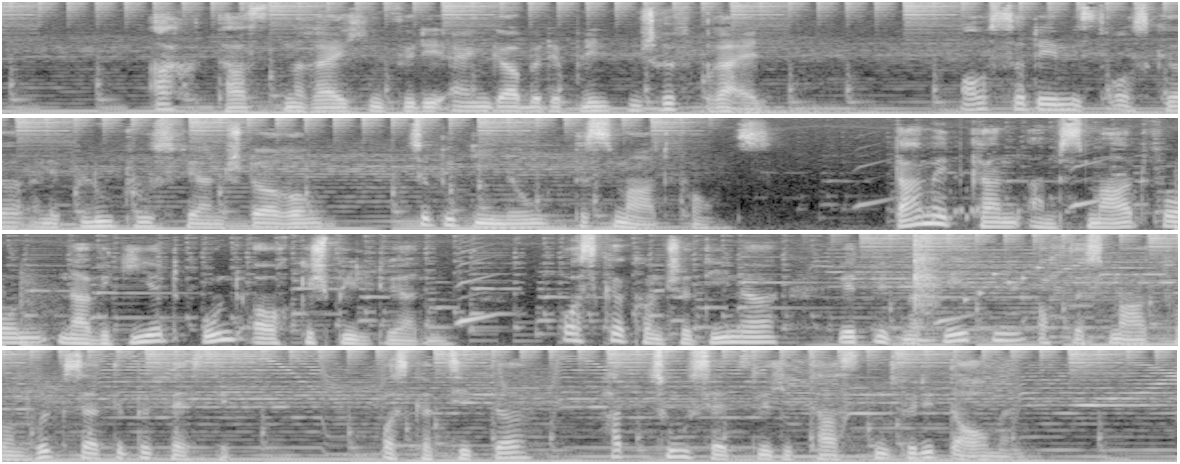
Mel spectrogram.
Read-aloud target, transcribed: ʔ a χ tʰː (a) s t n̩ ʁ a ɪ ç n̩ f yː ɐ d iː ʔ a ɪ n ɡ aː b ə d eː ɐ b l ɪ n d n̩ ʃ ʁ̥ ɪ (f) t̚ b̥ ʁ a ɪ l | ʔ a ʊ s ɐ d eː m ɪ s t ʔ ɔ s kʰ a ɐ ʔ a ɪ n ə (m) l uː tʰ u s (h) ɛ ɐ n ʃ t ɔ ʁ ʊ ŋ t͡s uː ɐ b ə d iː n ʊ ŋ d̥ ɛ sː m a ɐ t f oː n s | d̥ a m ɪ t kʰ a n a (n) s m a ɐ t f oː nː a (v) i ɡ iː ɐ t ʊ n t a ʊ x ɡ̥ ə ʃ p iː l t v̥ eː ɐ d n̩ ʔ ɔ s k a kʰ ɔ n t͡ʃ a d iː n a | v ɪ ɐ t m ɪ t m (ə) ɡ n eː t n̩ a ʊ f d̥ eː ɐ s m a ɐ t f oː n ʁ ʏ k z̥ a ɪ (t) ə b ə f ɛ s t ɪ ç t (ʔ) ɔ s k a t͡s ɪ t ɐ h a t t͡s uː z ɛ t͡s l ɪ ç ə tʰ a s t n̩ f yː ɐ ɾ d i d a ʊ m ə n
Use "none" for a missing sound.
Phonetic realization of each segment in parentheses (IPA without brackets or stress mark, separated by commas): a, f, b, f, m, v, a, t, ʔ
